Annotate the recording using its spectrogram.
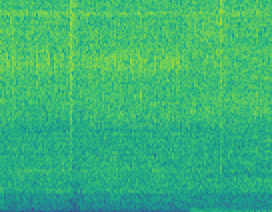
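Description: Homemade Van de Graaff generator with a pantyhose belt running with a steady hiss. Two sharp spark snaps jump between its metal domes, about half a second in and near the end: the arcs return once the grounding comb no longer drains charge from the belt. A low steady hum comes in about one and a half seconds in.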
